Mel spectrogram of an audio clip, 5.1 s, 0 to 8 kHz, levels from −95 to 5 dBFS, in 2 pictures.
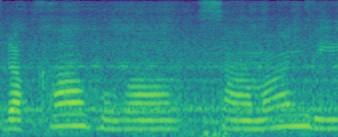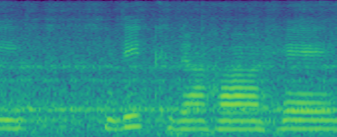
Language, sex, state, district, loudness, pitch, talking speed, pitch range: Hindi, female, Madhya Pradesh, Dhar, -17 LUFS, 195 Hz, 85 wpm, 190-210 Hz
